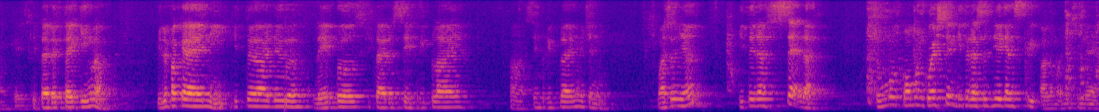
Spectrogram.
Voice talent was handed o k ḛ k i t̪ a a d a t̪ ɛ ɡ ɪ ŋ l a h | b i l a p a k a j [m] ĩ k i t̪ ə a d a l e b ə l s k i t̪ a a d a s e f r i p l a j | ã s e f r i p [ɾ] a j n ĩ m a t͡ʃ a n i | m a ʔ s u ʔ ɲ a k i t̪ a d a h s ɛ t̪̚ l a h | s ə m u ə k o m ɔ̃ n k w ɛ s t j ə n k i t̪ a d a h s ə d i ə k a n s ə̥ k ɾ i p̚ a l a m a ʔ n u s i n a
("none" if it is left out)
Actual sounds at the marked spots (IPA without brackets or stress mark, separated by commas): n, l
